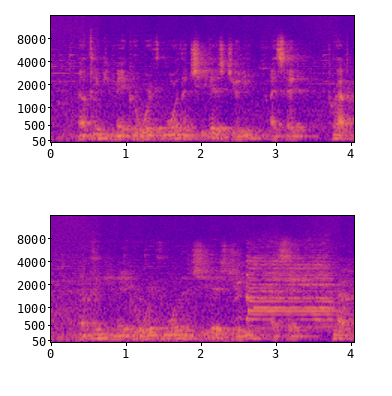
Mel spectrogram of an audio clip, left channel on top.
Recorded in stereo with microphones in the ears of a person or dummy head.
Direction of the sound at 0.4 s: 75° left (ahead or behind).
